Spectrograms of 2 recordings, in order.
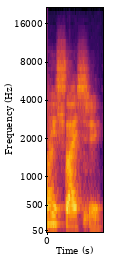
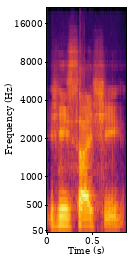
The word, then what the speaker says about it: Hisaishi: And I pronounced his name wrong last time, but Joe Hisaishi. Hisaishi.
